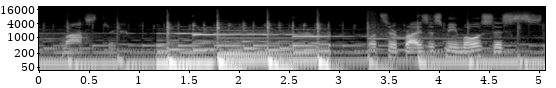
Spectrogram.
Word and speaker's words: Maastricht: In the beginning, it was really hard to pronounce Geven, Maastricht. Maastricht. Yeah, they have to put the double A, Maastricht.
